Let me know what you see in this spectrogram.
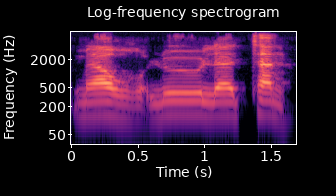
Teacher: burada tenvinden sonra elif gelmiş. O zaman ishar tecviti var. Direkt okuyoruz.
